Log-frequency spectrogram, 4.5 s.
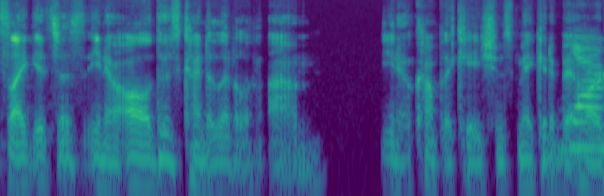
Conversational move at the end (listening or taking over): taking over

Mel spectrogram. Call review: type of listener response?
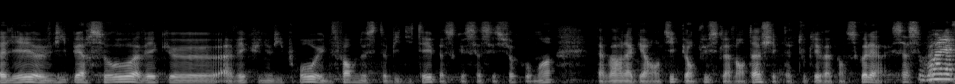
taking over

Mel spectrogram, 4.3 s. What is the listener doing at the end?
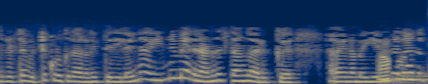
listening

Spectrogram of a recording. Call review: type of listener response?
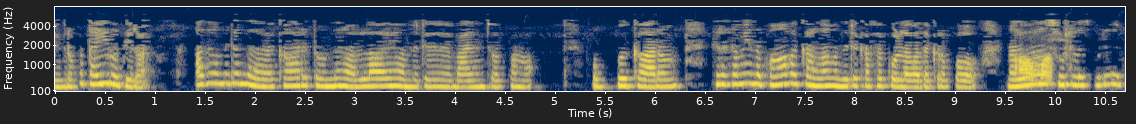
listening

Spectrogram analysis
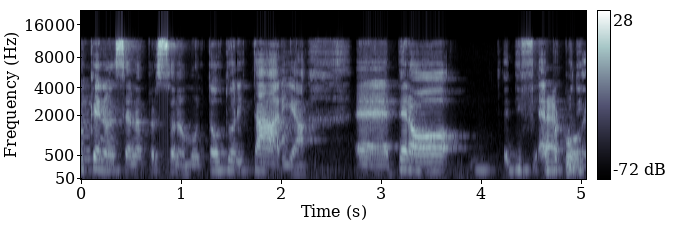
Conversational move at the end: taking over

